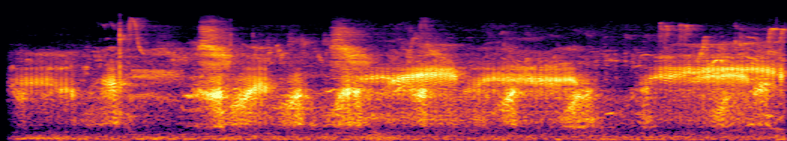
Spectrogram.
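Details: Edible frog. Edible frogs call together in a dense morning chorus, their harsh, rattling croaks rising and falling in overlapping bursts. The voices merge into a continuous, chattering wall of sound with no pause between callers.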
